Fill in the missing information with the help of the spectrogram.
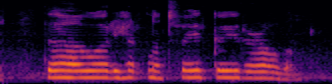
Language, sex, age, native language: Icelandic, male, 12, Icelandic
